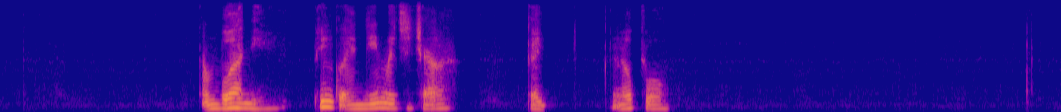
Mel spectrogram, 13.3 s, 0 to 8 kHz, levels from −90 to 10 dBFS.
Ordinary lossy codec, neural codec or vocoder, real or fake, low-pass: Opus, 32 kbps; codec, 44.1 kHz, 1.7 kbps, Pupu-Codec; fake; 7.2 kHz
